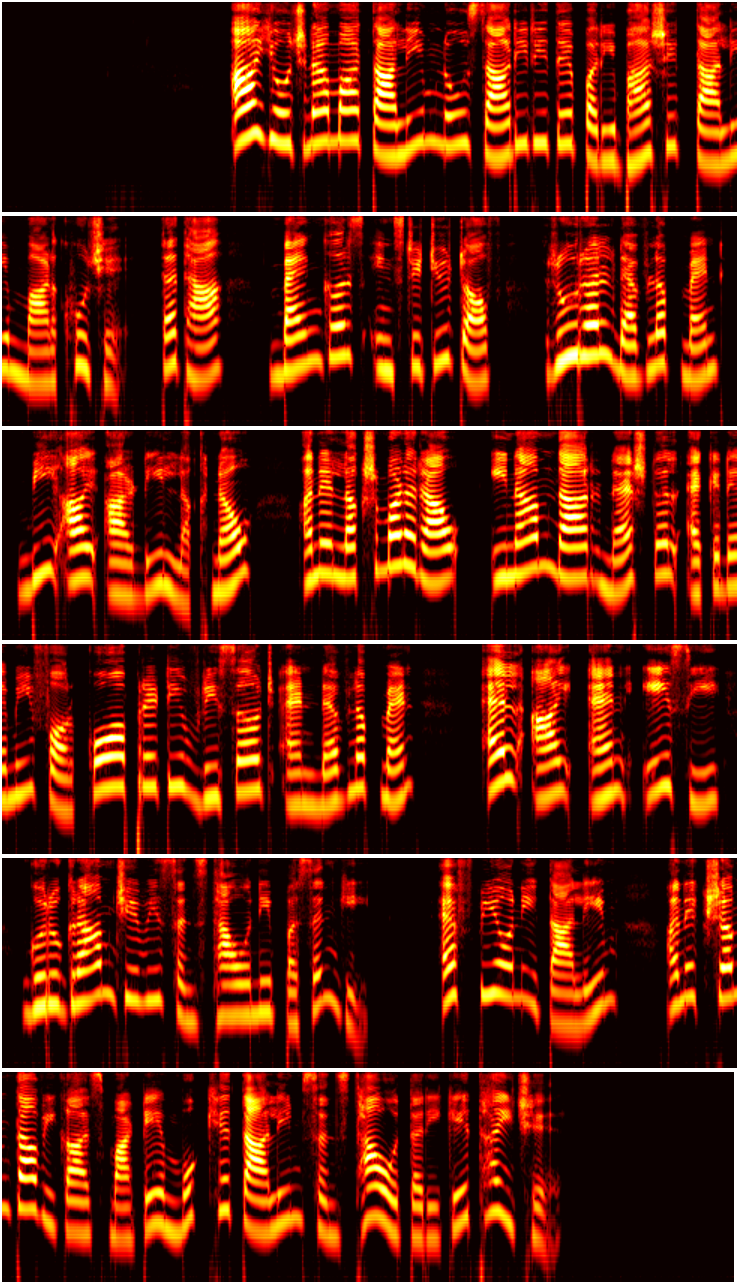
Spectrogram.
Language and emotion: Gujarati, neutral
